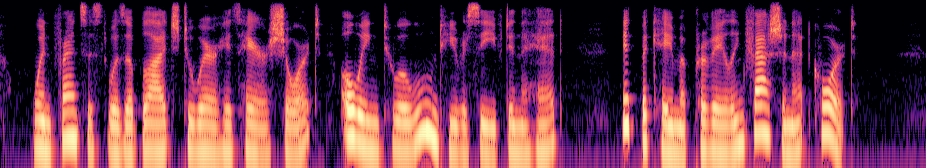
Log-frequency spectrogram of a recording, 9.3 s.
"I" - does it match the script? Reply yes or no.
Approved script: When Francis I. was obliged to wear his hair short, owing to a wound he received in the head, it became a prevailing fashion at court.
no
